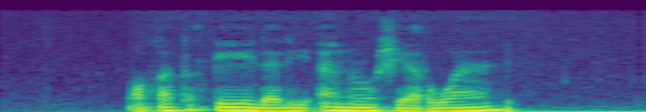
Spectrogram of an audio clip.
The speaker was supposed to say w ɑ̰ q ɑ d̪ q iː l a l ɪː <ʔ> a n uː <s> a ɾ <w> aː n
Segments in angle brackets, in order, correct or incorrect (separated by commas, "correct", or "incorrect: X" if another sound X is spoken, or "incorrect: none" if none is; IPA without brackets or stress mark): correct, incorrect: ʃ, correct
